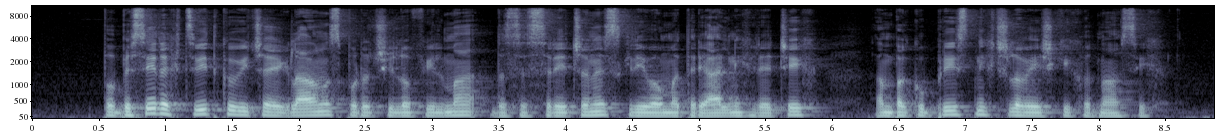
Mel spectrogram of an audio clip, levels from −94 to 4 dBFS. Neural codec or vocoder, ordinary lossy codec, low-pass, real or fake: none; none; 9.9 kHz; real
